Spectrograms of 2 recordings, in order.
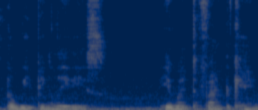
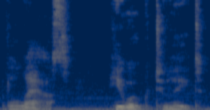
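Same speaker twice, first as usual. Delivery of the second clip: ordinary delivery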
